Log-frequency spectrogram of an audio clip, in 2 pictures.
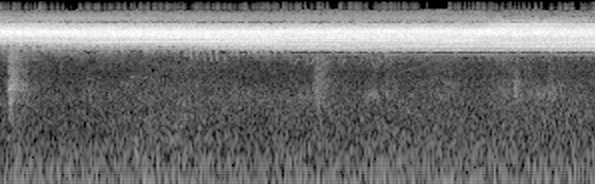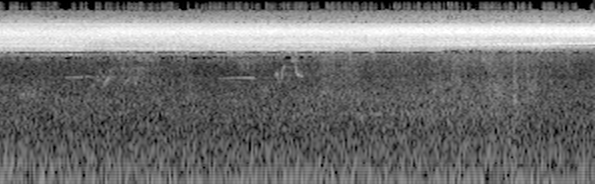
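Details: Autumn morning insects in a dense, unbroken chorus: a steady high shimmering hiss that holds without pause for the whole stretch, with no other clear sounds.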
